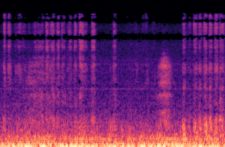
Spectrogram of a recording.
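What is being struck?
Wooden colored pencil on a paper page.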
